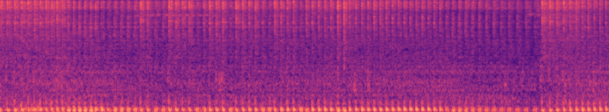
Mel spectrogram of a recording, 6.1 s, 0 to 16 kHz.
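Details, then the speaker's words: 1970s AMF 1414 barn-find garden tractor, first run after a no-spark fix and fresh oil: single-cylinder chugging at fast idle with some weaker beats and brief sags. It sounds fuel-starved; owner suspects the fuel filter style doesn't suit its fuel pump. "So, as you just heard or saw, it is running. Um, sounds like it's not getting enough fuel."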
